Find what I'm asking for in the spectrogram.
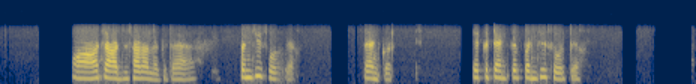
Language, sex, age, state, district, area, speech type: Dogri, female, 45-60, Jammu and Kashmir, Udhampur, rural, conversation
